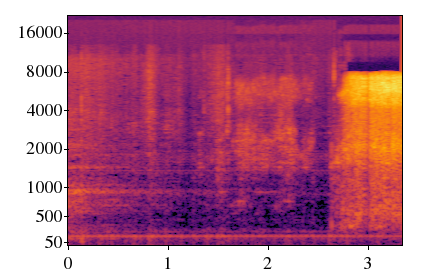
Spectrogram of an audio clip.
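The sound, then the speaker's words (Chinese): Heavy breathing blown straight into a microphone: a couple of soft breathy puffs over a low hum, then a loud, harsh rush of breath that fills the last second. “老别老别老喘气儿，老妹儿，哎哎，一会儿这期这期节目给我禁了，别老喘气儿，不好。”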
